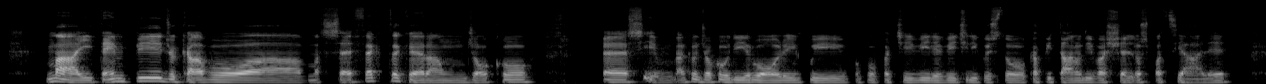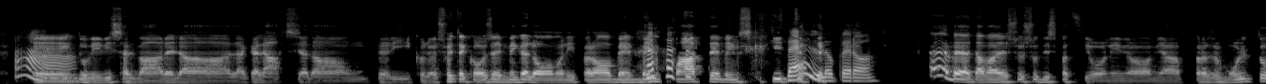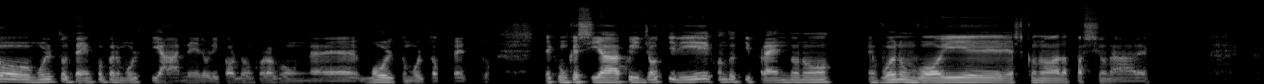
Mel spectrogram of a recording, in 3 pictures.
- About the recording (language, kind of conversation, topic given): Italian, podcast, Quale gioco d'infanzia ricordi con più affetto e perché?
- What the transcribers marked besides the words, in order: "proprio" said as "propo"; chuckle; laughing while speaking: "scritte"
